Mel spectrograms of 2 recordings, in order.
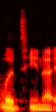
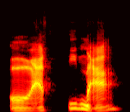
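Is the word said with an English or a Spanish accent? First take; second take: English; Spanish. First: It is said with a plain English accent. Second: It is said with a Spanish accent. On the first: "non accented English"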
